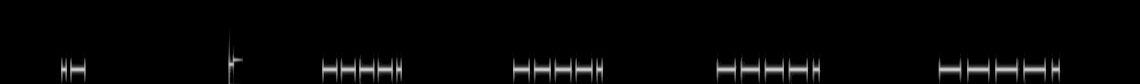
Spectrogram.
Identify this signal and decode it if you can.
Morse code, heard as a keyed tone, about 23 wpm, spaced as for 7 wpm, 700 Hz. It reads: A 9999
